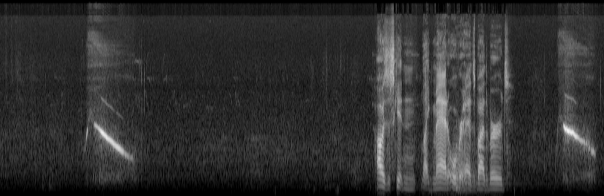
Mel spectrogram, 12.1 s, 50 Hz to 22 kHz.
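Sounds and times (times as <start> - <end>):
loud descending whistle: 1.7 - 2.7, 11.2 - 12.0.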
